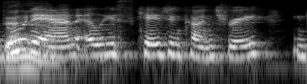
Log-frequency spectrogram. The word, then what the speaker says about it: boudin: they fried it so heavy carbs pronounced Boudin at least Cajun Country in Cajun Country is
